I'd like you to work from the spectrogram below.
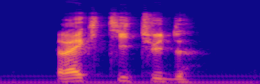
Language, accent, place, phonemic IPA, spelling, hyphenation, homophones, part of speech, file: French, France, Lyon, /ʁɛk.ti.tyd/, rectitude, rec‧ti‧tude, rectitudes, noun, LL-Q150 (fra)-rectitude.wav
- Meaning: rectitude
